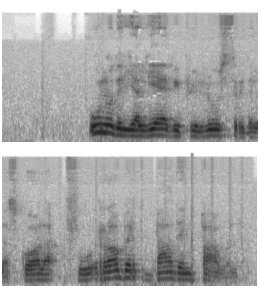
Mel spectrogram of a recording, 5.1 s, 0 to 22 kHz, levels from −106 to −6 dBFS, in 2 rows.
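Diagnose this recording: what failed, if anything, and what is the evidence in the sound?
Comfort noise in place of the background, at the codec stage. From 0.00 to 0.38 s and again from 0.50 to 0.82 s, the real room noise, which sits about 31 dB below the loudest passages, gives way to a steady, featureless hiss about 2 dB quieter. This is likely discontinuous transmission, consistent with Opus DTX: the sender paused during non-speech and the receiver synthesised shaped noise. Unlike a noise gate, which would leave near-silence, these gaps are filled with plausible but detail-free noise.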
